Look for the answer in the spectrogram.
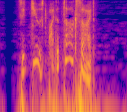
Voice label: Kid; Fat Penguin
